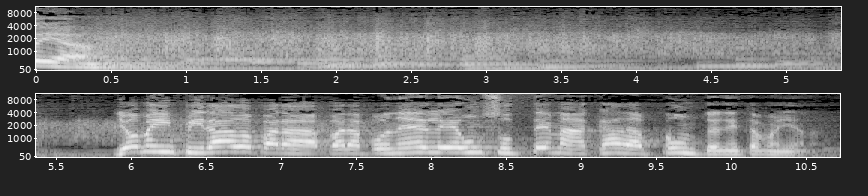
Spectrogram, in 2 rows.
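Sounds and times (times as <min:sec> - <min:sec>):
speech: 0:00.0 - 0:00.7, 0:05.9 - 0:10.6
audience applauding: 0:00.0 - 0:08.2.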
